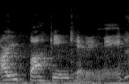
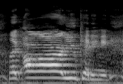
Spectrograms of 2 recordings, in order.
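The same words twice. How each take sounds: First: Said in the usual way. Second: Loud, high, stretched "are"; hammed-up yell of disbelief, leaning on "are"; mock outrage. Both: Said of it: "And so he, like, flips out".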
